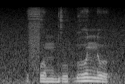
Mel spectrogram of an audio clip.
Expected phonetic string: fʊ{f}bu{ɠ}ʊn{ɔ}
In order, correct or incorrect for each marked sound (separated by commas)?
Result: incorrect, correct, incorrect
